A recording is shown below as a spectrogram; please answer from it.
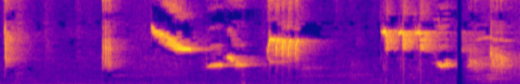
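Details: Recording of hill blue flycatcher song meant as a lure and training aid: a few loud, bright whistled phrases, some descending and some flat, separated by brief silences.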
